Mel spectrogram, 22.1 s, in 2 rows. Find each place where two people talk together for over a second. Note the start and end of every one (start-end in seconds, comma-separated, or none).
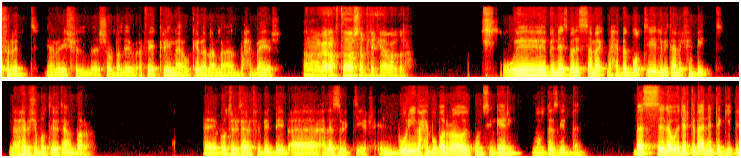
none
